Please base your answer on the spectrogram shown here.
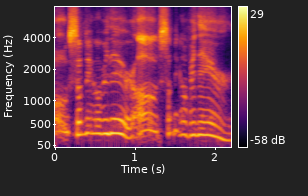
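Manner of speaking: mock high, scatterbrained, hyper, distracted squirrel voice. Mocking own short attention span: acting like a bad squirrel on meth. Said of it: "I'm like a bad, bad squirrel on meth. I just like".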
